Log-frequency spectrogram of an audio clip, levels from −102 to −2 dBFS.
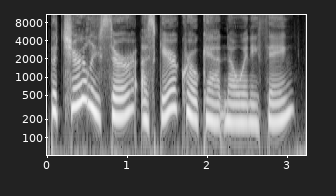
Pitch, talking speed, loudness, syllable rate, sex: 235 Hz, 150 wpm, -16 LUFS, 4.7 syllables/s, female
